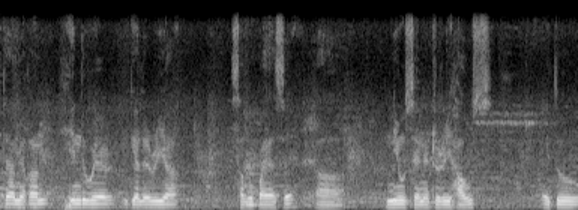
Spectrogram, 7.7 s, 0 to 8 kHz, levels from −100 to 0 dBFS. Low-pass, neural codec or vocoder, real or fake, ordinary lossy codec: 7.2 kHz; none; real; none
